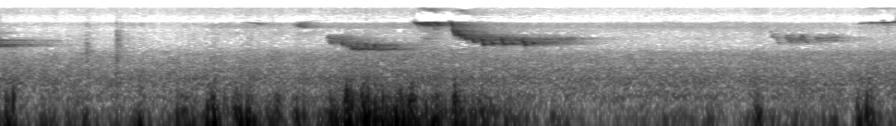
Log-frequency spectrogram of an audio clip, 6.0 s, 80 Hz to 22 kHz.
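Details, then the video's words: European robins singing at night under street lights in Staple Hill, Bristol, 13 April 2020: thin, high, varied phrases of descending trills and sweet notes separated by pauses, over a steady low rumble. "Robins singing at night"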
